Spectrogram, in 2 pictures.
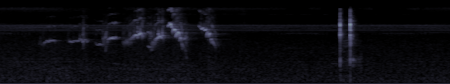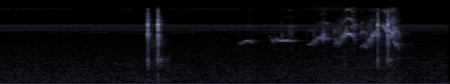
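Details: A young double-collared seedeater, a chick whose song is developing after tutoring, gives two high, quick twittering phrases about six seconds apart. Two sharp clicks fall between them, over a steady high whine.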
